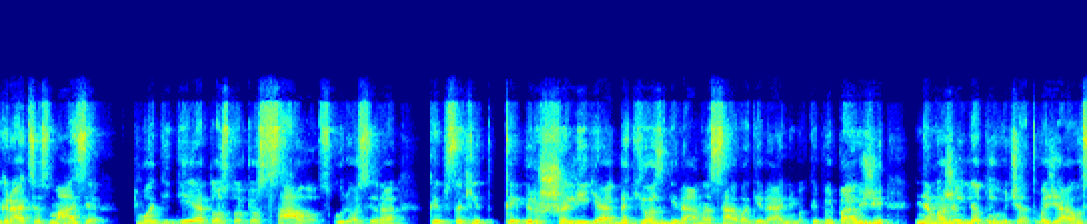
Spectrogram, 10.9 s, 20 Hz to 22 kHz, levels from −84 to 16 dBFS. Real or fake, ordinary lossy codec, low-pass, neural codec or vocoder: real; AAC, 64 kbps; 14.4 kHz; none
